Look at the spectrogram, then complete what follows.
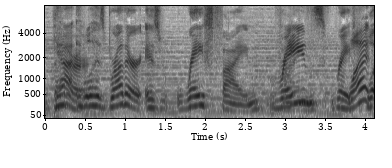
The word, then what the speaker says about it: Ralph: well his brother is Rafe fine well it's Ralph but it's pronounced Rafe well that's complicated it's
